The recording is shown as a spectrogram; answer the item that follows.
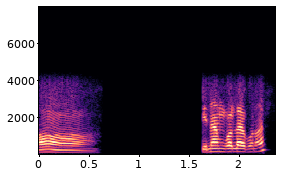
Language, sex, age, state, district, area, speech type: Assamese, male, 18-30, Assam, Dibrugarh, urban, conversation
